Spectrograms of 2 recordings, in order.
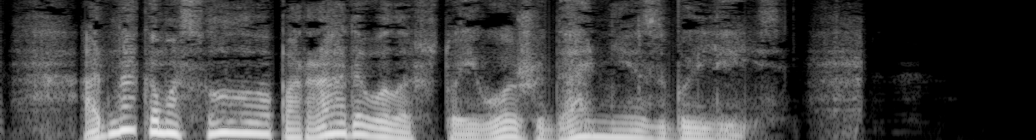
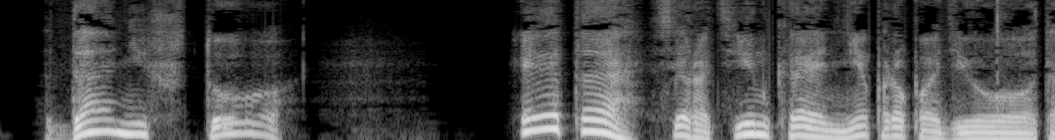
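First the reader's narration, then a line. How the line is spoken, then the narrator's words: Relieved sigh. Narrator (Russian): облегченно вздохнул он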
